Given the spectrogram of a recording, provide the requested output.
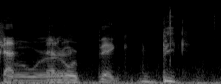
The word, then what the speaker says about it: BBEG: They swear you're supposed to pronounce it bebeg or bebeg. Beg. Bebeg, I I think. beg you to stop because that's terrible. That's a terrible way to say it.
